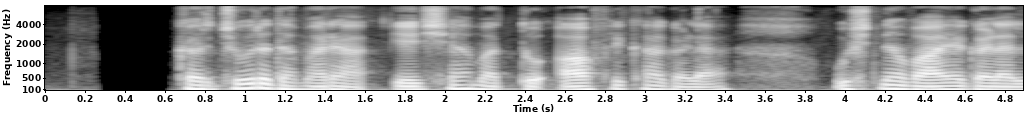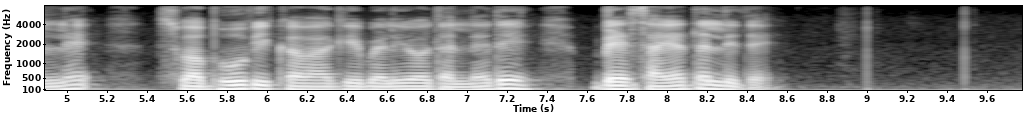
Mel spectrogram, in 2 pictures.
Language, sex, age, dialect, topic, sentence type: Kannada, male, 18-24, Mysore Kannada, agriculture, statement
